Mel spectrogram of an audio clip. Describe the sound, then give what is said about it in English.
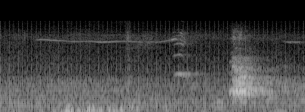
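Dogs whimper and bark as they are put into kennels and taken away, with a few faint high yips and short bursts over steady background noise. “As she watched her dogs get put into kennels and taken away, Barbara seemed to regret asking for help.”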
